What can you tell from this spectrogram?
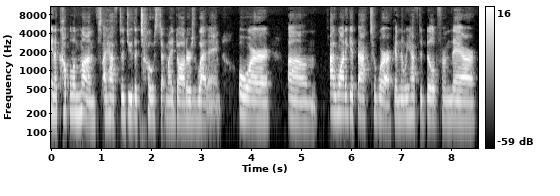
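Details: Adult woman speaking; Normal adult speech.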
